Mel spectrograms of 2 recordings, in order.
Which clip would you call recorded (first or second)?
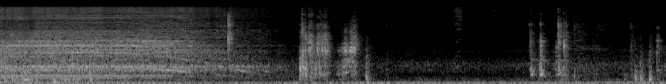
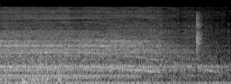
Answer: first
